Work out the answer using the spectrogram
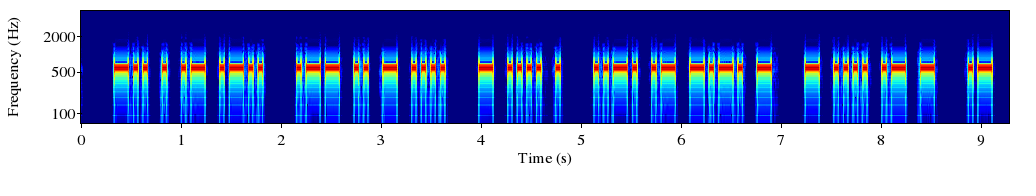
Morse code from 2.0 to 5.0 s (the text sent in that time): WITH THE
